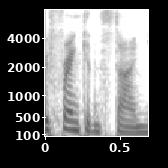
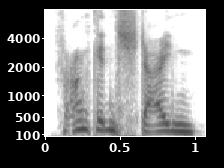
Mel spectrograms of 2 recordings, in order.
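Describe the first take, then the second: First: Said in the usual way. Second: German-style "Frankenstein", with "sh" before the t and an open "ah"; attempted German accent. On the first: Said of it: "How do you say that". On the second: Shown as a demonstration. Speaker unsure how to say Frankenstein in German, attempted German accent. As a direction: try "Frankenstein" as a German would, "Frahn-ken-shtein". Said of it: "in German accent".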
